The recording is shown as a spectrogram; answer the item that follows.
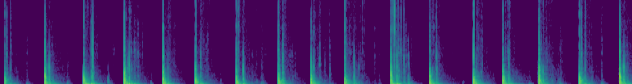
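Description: A steady series of sharp knocks, about two and a half a second, each dying away quickly.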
